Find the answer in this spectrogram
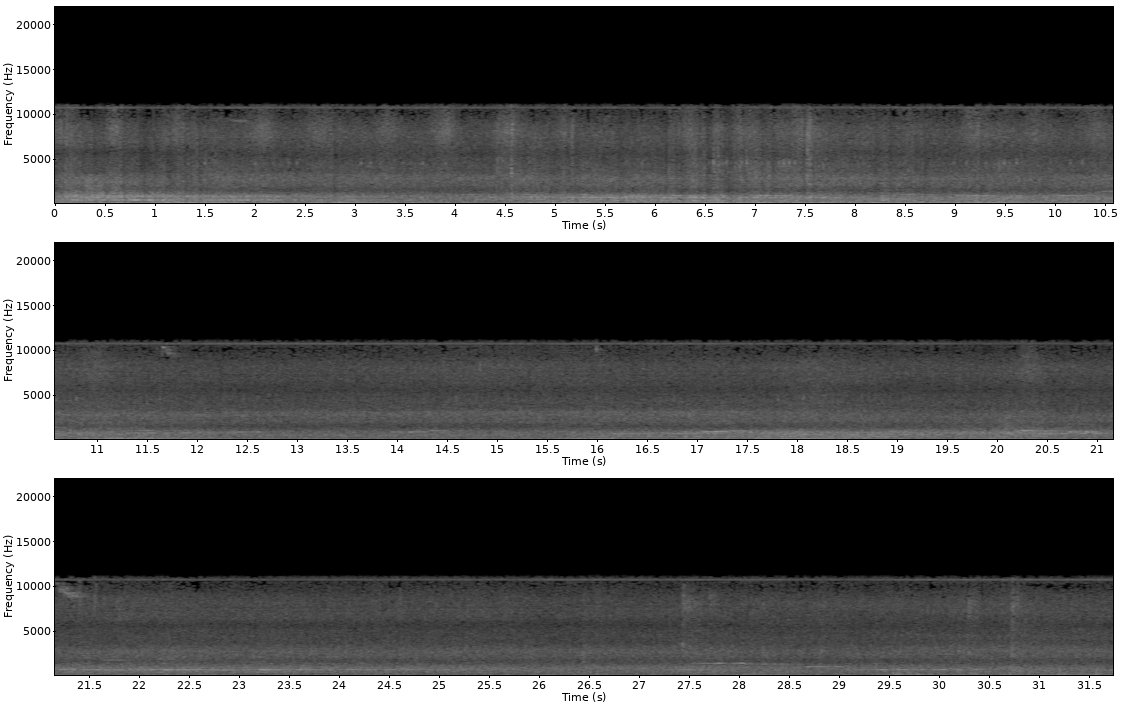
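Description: A steady, loud low rumble with a rushing hiss over it. It is a little louder in the first third, with a few faint short tones drifting through it.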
